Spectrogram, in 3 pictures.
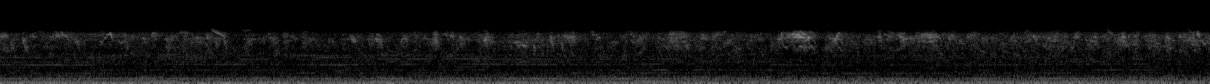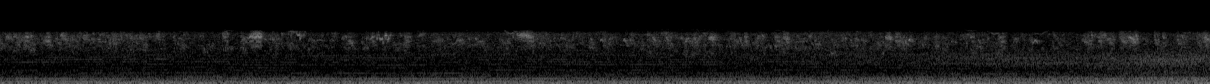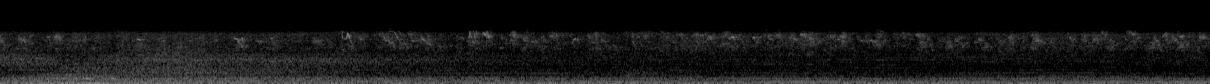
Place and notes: National Museum of Prehistory, Taitung City - Birdsong
Birdsong Traffic Sound, Lawn mower
Taitung County, Taitung City, 博物館路10號, 9 September 2014, 09:49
